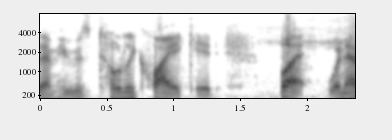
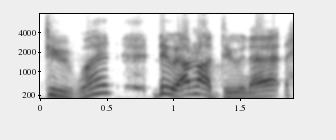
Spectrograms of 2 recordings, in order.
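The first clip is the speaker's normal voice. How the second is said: higher, louder mock protest; incredulous refusal; 6 semitones higher, 5 dB louder than usual. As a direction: act out a baffled kid refusing a dare. Retold refusal of a whispered dare.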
